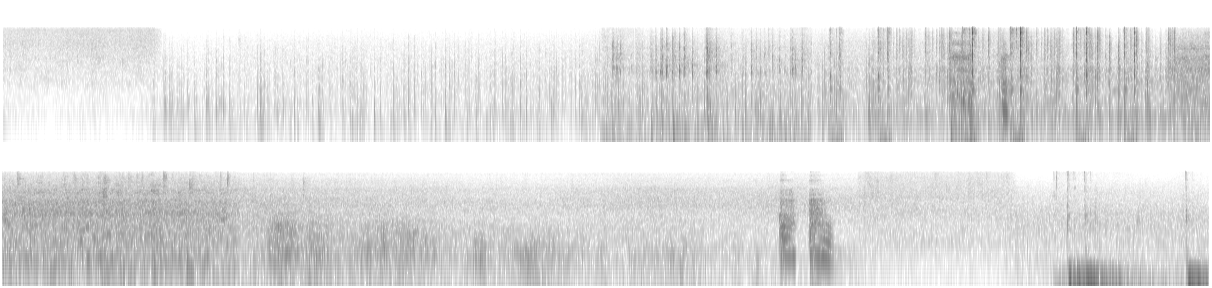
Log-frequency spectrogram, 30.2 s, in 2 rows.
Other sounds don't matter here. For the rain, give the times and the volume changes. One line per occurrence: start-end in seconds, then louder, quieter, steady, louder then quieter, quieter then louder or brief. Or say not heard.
0.0-30.1 louder then quieter.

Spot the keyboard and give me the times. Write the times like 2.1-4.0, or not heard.
7.5-11.2, 12.0-12.8, 13.4-14.2, 28.3-30.1.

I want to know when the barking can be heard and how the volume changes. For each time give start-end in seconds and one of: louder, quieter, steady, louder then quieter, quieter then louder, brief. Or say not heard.
not heard.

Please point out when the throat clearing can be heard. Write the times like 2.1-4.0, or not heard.
11.8-12.7, 24.8-25.6.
